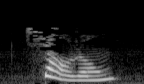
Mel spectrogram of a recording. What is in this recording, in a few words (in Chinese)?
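"笑容", Mandarin; chinese-flashcards; hsk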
